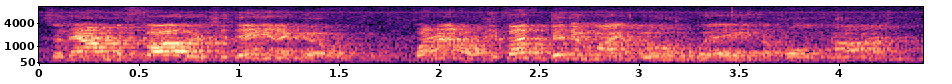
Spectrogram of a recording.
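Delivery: normal talking voice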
